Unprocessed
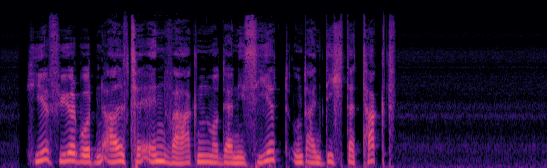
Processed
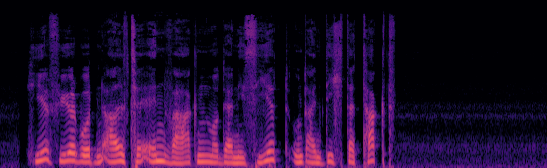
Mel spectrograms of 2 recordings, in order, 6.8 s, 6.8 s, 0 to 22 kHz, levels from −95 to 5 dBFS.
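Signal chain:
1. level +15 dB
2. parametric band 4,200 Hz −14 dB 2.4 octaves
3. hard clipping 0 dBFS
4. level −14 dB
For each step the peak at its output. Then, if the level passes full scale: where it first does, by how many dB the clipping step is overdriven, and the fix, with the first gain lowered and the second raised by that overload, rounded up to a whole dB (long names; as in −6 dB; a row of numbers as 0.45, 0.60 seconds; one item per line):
−4.0, −6.0, −6.0, −20.0 dBFS
no step passes full scale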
